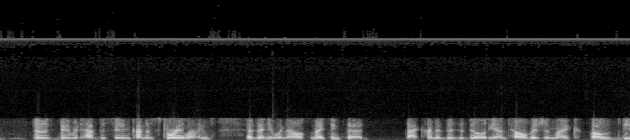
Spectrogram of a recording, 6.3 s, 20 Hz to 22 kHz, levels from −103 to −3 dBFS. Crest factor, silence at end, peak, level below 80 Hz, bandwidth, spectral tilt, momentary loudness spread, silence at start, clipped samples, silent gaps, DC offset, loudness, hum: 20 dB; 0 s; -8 dBFS; -80 dBFS; 17 kHz; -8 dB/octave; 7 LU; 0.35 s; under 0.1%; none; under 0.1%; -28 LUFS; none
